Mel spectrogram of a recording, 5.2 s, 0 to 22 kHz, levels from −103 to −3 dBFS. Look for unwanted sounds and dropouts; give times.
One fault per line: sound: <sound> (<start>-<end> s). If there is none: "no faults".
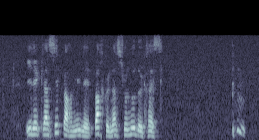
sound: throat clearing (4.6-4.9 s)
